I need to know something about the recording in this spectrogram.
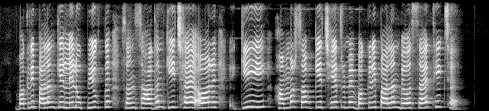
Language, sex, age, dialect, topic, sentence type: Maithili, female, 46-50, Eastern / Thethi, agriculture, question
